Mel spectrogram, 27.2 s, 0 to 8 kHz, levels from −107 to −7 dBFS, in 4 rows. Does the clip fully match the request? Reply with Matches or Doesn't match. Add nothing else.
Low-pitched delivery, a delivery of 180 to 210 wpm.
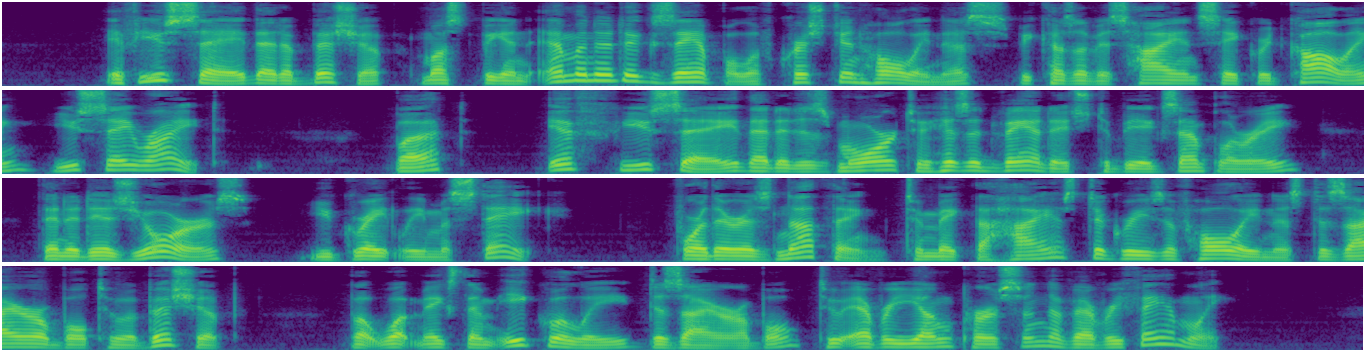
Doesn't match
